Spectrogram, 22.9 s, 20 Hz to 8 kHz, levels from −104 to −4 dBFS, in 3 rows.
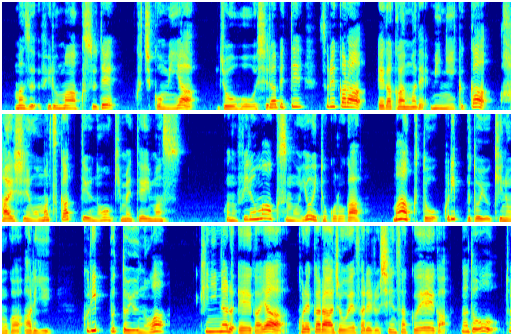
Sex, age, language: female, 20-39, Japanese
